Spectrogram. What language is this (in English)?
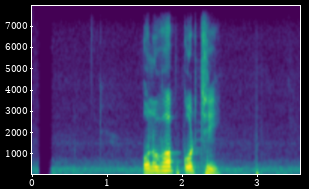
Bangla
